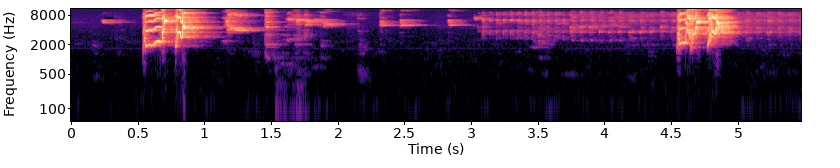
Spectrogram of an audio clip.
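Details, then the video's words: Lovebird lure call to set other lovebirds singing: a loud scratchy chatter burst, thin high squeaks and soft rapid ticking, then another harsh burst near the end. "Pancingan Lovebird agar BUNYI, Lakbet malas pun akan NYAUT"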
